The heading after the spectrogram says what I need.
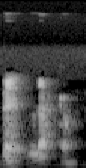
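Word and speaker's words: בית לחם: In Hebrew, the word is pronounced Bethlehem. Bethlehem. Beth, the first word, B-E-T-H. Lechem, the last part of it, L-E-H-E-M.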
